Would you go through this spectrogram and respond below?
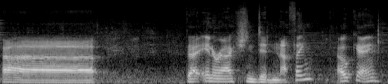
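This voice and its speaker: A man's voice: fairly low pitch, expressive, slow pace, a bit bright. A man giving casual gameplay commentary as a streamer. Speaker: gaming streamer. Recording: game music behind. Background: video game audio.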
